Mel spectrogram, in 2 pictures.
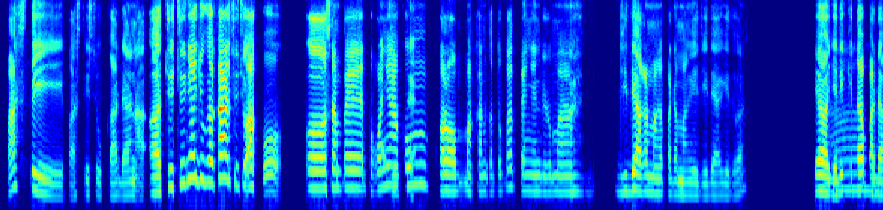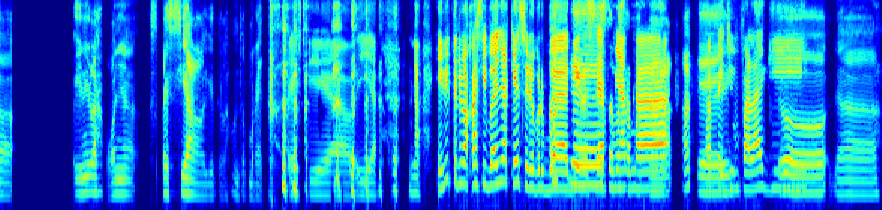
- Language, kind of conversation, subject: Indonesian, podcast, Pernahkah kamu mengubah resep keluarga? Apa alasannya dan bagaimana rasanya?
- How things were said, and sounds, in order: laugh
